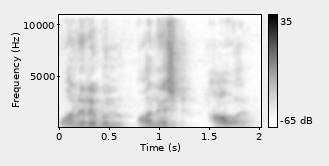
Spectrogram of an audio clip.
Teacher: We don't pronounce H. We pronounce from O.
